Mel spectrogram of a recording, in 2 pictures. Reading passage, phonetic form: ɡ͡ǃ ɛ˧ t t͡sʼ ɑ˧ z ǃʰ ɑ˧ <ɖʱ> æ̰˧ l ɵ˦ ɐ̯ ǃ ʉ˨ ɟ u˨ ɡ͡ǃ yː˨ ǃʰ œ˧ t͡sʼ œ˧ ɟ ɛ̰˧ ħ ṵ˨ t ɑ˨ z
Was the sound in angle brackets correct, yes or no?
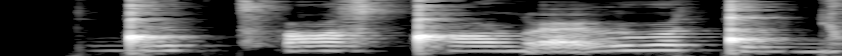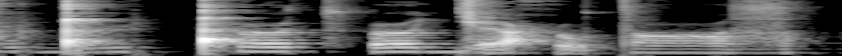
no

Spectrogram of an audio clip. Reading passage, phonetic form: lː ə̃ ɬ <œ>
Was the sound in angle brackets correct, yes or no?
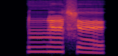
yes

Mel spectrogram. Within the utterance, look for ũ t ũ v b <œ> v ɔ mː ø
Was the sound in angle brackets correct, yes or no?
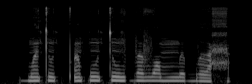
yes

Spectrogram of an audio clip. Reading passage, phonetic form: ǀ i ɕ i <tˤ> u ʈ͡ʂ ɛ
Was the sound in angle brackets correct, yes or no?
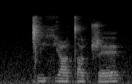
yes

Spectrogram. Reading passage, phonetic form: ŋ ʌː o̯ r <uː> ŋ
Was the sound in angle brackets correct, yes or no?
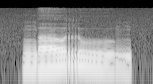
yes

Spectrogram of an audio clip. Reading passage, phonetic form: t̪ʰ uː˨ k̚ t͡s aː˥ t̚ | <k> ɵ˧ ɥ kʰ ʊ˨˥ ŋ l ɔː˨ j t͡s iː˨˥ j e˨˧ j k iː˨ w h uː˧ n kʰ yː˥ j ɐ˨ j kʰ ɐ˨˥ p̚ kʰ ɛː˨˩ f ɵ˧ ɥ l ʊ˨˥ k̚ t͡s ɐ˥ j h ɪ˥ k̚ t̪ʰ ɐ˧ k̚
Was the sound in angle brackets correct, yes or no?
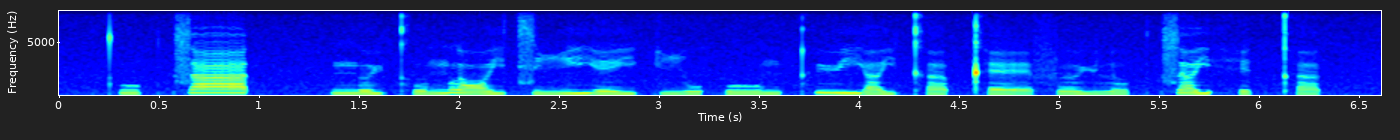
no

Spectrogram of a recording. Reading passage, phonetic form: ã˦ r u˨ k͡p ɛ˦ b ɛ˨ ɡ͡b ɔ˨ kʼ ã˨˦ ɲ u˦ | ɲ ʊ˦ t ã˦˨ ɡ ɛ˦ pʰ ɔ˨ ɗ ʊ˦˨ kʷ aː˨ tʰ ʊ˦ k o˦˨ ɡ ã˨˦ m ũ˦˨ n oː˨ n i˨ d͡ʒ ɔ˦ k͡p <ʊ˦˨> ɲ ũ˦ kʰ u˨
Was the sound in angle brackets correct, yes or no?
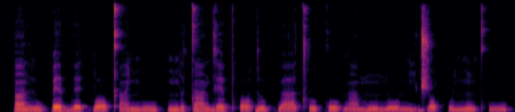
no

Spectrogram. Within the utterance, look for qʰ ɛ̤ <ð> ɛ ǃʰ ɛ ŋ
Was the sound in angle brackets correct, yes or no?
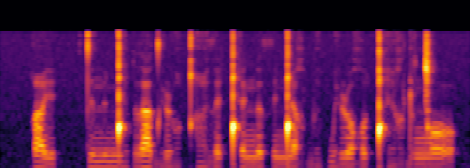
yes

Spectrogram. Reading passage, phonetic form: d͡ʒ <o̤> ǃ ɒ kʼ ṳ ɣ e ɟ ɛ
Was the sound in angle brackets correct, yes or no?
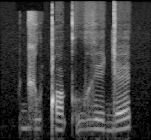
no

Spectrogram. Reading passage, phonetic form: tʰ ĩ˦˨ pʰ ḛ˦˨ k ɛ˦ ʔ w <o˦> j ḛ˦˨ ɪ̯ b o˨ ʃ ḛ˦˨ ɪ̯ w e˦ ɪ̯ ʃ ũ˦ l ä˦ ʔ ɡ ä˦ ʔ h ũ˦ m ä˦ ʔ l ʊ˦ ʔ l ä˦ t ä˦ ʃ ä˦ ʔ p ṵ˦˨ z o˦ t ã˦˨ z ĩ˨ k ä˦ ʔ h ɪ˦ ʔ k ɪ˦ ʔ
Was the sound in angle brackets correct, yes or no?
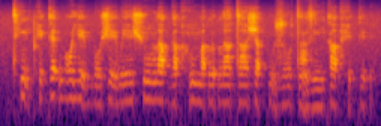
no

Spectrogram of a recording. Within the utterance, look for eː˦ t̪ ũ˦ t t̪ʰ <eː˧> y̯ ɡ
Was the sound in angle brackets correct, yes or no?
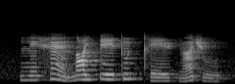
no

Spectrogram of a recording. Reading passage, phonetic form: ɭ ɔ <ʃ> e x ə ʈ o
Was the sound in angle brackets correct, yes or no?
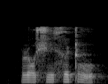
yes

